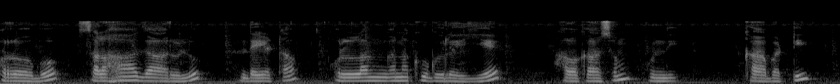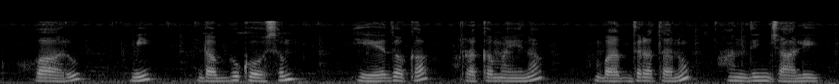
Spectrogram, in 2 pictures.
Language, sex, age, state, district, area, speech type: Telugu, male, 18-30, Andhra Pradesh, Krishna, rural, read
